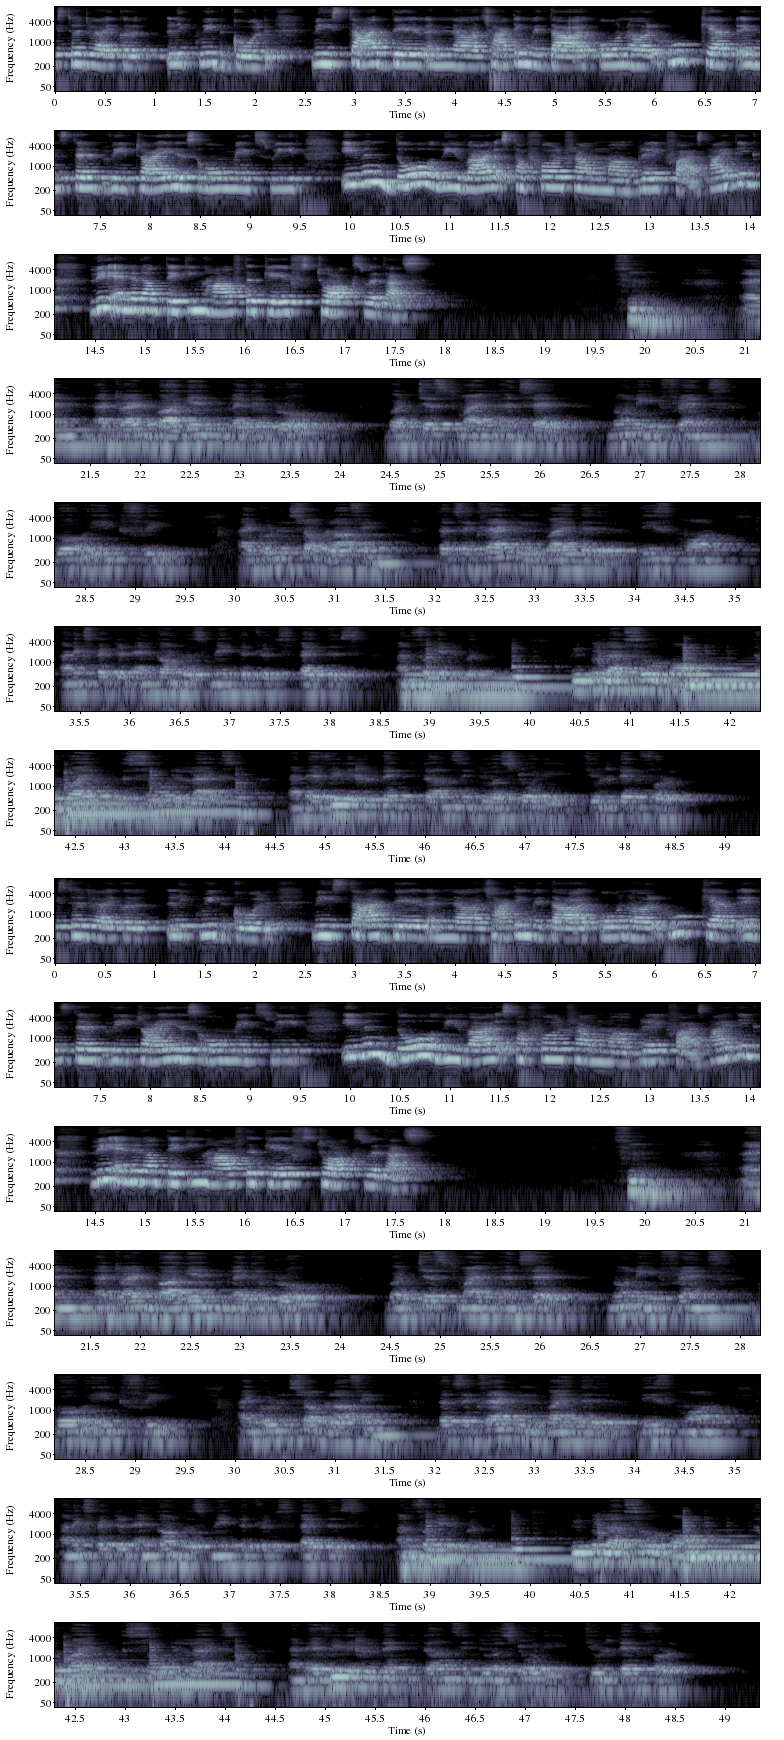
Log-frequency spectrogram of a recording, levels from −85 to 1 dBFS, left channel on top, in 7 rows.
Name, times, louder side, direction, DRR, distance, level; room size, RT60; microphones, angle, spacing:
voice 1, 0.0-17.8, left 2 dB, 70° left, 0.5 m, -28 dB
voice 2, 19.7-24.1 24.4-29.4 30.0-38.3 38.6-39.6 40.4-44.2 44.6-48.5, right 1 dB, 5° right, 1.5 m, -36 dB
sound 1, 38.7-44.2, equal, 35° right, 1.1 m, -34 dB
3.5 x 2.1 x 2.2 m
head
